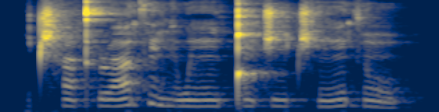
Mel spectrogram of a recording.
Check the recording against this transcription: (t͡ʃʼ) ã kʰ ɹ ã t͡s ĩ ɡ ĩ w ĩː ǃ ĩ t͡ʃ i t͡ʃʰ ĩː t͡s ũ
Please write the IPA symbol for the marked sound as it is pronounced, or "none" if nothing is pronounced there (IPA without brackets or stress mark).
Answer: t͡ʃʰ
